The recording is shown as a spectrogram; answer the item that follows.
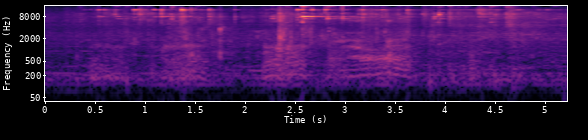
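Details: Two Boston Terrier puppies playing indoors, giving soft growls and whiny, grumbling vocalizations in short bursts, loudest around the middle, against a quiet household background.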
